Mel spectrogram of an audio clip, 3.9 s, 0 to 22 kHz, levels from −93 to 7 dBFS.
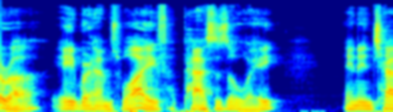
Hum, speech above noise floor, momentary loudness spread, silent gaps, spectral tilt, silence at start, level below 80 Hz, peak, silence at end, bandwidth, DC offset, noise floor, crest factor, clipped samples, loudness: none; 38 dB; 8 LU; none; -4 dB/octave; 0 s; -42 dBFS; -4 dBFS; 0 s; 18 kHz; under 0.1%; -59 dBFS; 18 dB; under 0.1%; -22 LUFS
